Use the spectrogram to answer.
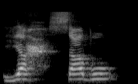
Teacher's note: تیسری آیت یحسبو، ہا کا مخرج یاد رکھیے گا، وسط حلق یعنی گلے کا بیچ والا حصہ جہاں سے ہا ادا ہو رہا ہے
